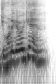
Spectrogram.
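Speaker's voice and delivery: high, bright mock coach asking for another go; chirpy push to run it again; pushy trainer. Trainer to agent after berating them, mock chirpy voice.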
